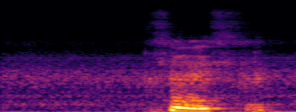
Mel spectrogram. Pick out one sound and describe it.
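A young man speaks briefly and casually, close to a microphone.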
